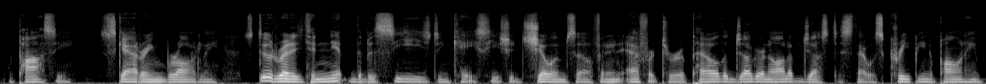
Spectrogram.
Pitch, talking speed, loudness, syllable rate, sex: 115 Hz, 180 wpm, -22 LUFS, 5.0 syllables/s, male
